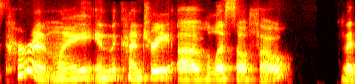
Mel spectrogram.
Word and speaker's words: Lesotho: And she is currently in the country of Lesotho. Did I pronounce that correctly? It's Lesotho.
